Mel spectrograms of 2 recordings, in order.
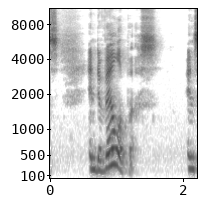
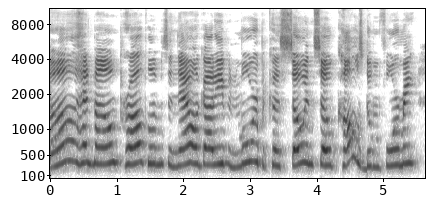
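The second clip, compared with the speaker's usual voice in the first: whiny put-on lament, pitched up; mock crying complaint; 6 semitones higher than usual. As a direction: imitate someone wailing about their problems. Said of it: "they come crying, you know".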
